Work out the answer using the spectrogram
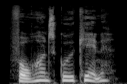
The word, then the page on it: forhåndsgodkende: ˈfɒːhʌnsgoðˌkεnˀə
